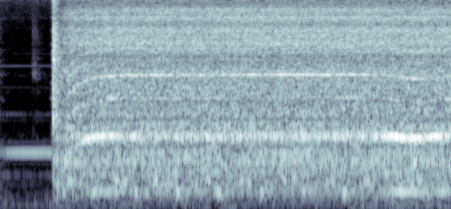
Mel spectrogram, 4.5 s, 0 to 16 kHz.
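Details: 2008 Dodge Charger 3.5 V6 running: a steady high-pitched whine holds an even pitch over the engine hum; source of the strange noise unknown.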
